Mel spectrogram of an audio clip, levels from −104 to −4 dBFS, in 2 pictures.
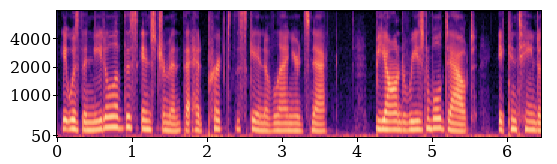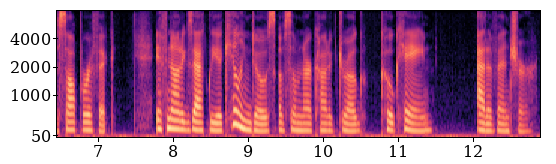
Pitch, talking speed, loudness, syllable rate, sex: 185 Hz, 165 wpm, -19 LUFS, 5.4 syllables/s, female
